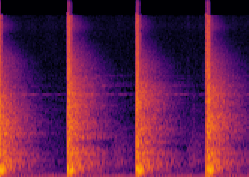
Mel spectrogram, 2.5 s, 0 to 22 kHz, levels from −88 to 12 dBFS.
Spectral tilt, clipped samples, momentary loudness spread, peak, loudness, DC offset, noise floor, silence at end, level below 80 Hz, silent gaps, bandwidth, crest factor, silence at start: -3 dB/octave; 0.3%; 15 LU; 0 dBFS; -13 LUFS; under 0.1%; -37 dBFS; 0.1 s; -34 dBFS; none; over 20 kHz; 16 dB; 0 s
